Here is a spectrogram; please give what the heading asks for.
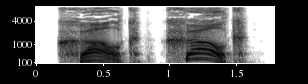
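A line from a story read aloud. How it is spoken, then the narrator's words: Crowd shouting. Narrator (Russian): заорали студенты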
